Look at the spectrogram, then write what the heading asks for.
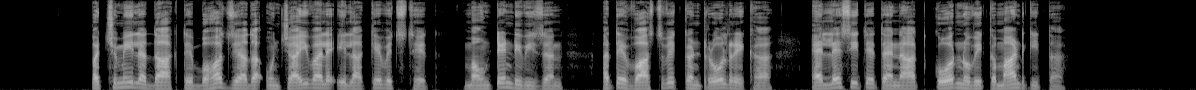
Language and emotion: Punjabi, neutral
